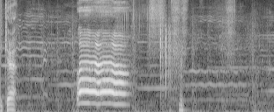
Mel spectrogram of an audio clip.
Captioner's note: sing songy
